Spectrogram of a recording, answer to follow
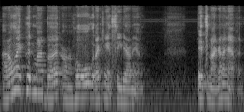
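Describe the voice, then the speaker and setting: A woman's voice: lowish voice, fairly quick, low-quality recording. A middle-aged woman talking casually to camera in a vlog, chatty and rambling, telling stories with lots of ums. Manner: chatty, rambling, animated storytelling with many ums. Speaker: vlogger.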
